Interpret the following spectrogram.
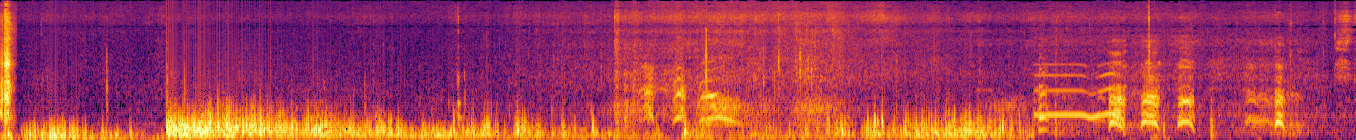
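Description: A low rushing noise swells up about a second in and slowly fades over several seconds, with scattered small knocks. Near the end comes a long held shout, then excited yelling.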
